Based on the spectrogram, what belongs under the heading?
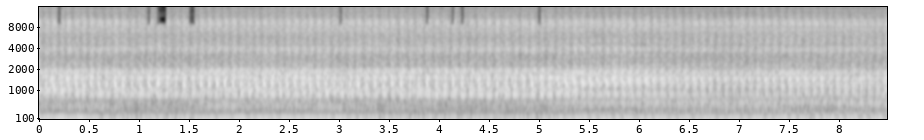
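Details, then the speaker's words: VAZ 2107 idling with steady fast sharp valve-train ticking, about three taps a second, persisting even after valve clearance adjustment; worn camshaft and rocker arms, rockers to be replaced along with valve stem seals. "Если износ в этом месте, и ты хоть затяни клапана, они все равно будут стучать. И стучат, конечно, они добрые."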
